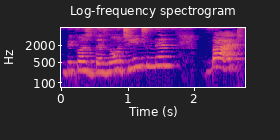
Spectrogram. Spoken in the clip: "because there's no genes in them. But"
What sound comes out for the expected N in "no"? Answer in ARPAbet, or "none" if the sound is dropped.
N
